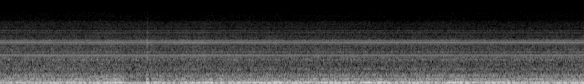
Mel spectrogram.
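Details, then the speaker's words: PT-5 Chinese diesel heater giving low temperatures and going out, restarted by choking: low, rough fluttering roar with steady high whistle, only keeps burning with air inlet partly covered; runs too lean. "in order to keep it going I'm having to keep my fingers over the air Inlet you'll hear the noise stop and you'll see the temperature drop"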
